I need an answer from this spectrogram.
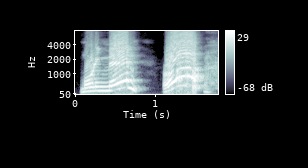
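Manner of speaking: loud, high, gung-ho morning shout; barking greeting. Retold or imitated. Staff sergeant greets the dishwasher men, loud gung-ho shout. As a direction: greet the delivery men like a drill instructor. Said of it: "That's how he answered".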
